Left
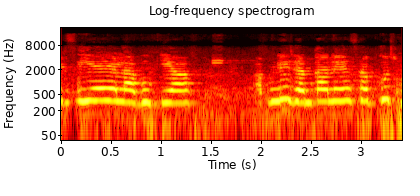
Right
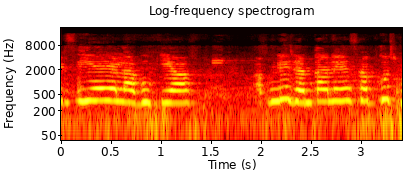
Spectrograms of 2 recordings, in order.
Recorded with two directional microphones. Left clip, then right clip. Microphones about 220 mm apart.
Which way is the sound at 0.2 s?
25° right (ahead or behind).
